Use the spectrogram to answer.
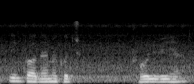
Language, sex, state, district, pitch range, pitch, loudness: Hindi, male, Bihar, Jahanabad, 125-150 Hz, 130 Hz, -15 LUFS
